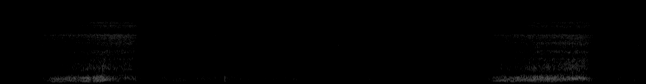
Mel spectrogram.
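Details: Snoring: two loud, rough snoring breaths about four seconds apart, with quiet breathing in between.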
